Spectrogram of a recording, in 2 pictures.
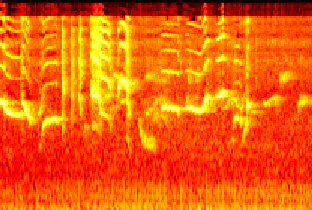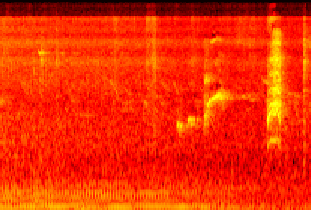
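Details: Oriental magpie-robin kept for song contests in Magelang, Central Java, singing a loud burst of rich whistles and rapid chirps, then falling quieter with a few scattered rising whistles over a steady low hum.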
